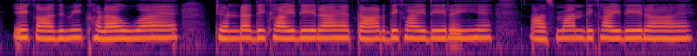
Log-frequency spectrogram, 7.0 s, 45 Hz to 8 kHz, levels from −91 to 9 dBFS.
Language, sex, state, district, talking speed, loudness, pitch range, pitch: Hindi, female, Bihar, Gopalganj, 165 wpm, -26 LUFS, 235-245 Hz, 240 Hz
